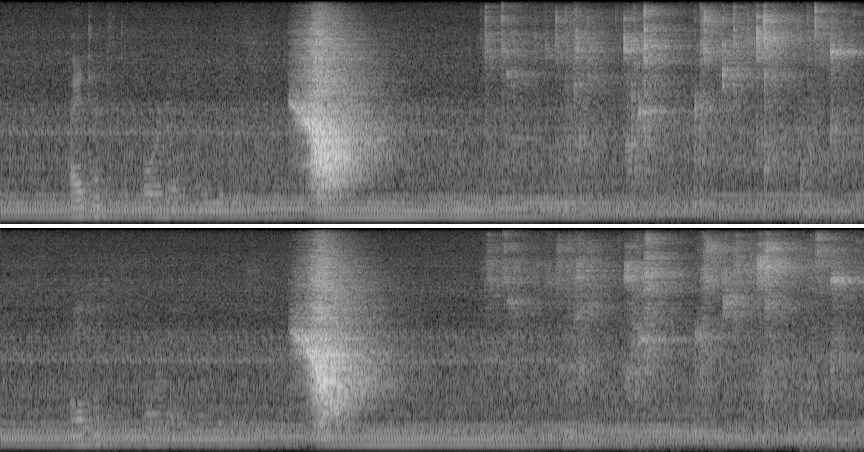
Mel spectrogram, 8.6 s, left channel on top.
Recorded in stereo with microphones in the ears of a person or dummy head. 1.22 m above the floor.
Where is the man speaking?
65° left (ahead or behind), 0.6 m; by 2.8 s 70° left (ahead or behind), 2 m.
